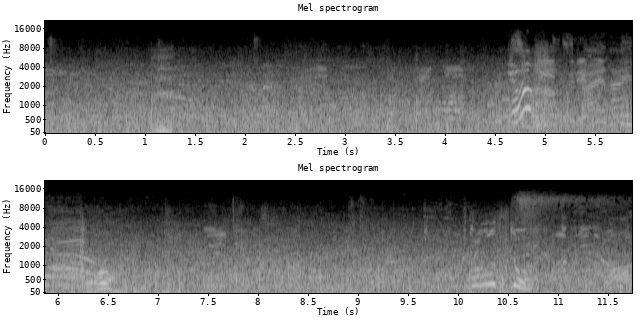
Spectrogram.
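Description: A crowd of men and women chatters in a busy street.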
